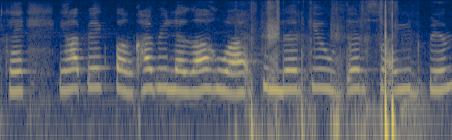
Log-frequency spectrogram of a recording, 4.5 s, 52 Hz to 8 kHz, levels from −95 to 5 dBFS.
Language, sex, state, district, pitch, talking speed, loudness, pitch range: Hindi, female, Haryana, Jhajjar, 320 Hz, 170 wpm, -27 LUFS, 310-330 Hz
